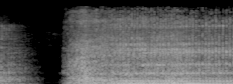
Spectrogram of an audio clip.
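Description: Sound drops out to silence for a moment, then a steady low roar starts, opening the radio show's intro sequence.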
